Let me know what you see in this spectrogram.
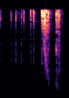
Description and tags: Large Monster Energy Drink Tape Pealing Away From Top Lip
This is a Large Monster Energy drink can's plastic tape being pealed off of the lid before you open it. This is good for cinema and audio drama and theater.
soda, Large, Monster, energy-drink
